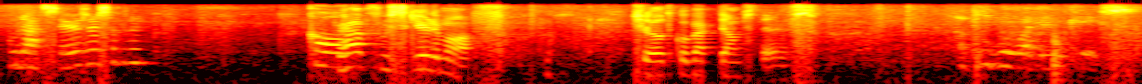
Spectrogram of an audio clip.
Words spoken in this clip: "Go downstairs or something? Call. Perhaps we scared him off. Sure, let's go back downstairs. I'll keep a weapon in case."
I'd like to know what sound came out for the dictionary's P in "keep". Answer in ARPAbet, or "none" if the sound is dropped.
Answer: none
